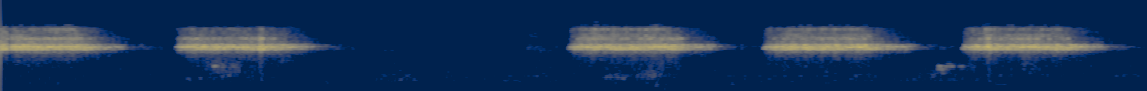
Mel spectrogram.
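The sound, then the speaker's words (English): An alarm going off outside at midnight sounds loud, high-pitched electronic beeps, two in a row, a pause of about a second, then three more, each lasting under a second, with no voices. “All I know is that an alarm?”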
